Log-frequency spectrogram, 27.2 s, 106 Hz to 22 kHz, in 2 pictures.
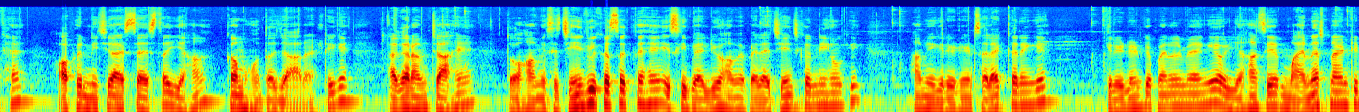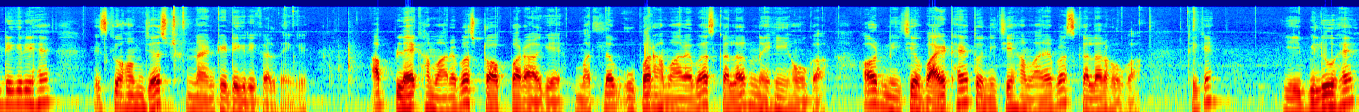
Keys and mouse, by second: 3.9 ctrl+z, 14.4 Home, 14.7 Delete, 15.4 Return, 25.3 shift+click.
